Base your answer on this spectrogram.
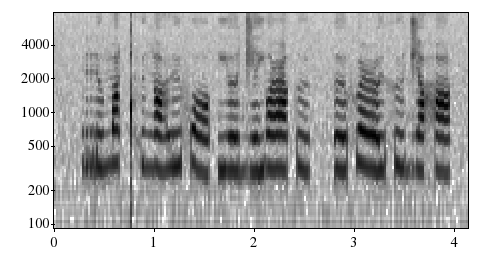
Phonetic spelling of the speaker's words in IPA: rʉmɑǃʰyŋɑ ɦyfɔ | jø d͡ʒejɔʕɑkʉ | øfʉ ʕy xʉd͡ʒɑhɑ

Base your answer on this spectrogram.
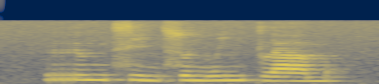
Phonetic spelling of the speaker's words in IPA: rɯ˧ŋsi˨˩n so˧nwi˦˥n kla˧m

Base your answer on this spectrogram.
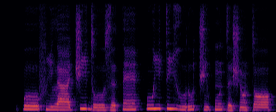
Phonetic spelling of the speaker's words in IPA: k͡poː˦fi˧laː˧ t͡ʃi˦doː˨zə˨tɛ̃˦ | wi˦ti˦ ɣu˧ɾu˦ t͡ʃɨ˧pũ˦tə˨ʃɔ̃˧ tɔ˧

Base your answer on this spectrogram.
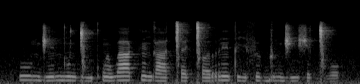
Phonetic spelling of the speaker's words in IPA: uː˧nd͡ʒẽ˨˦ ndõ˧ɡ͡ǀõ˨kʷʼã˧waː˦ kɛ̃˦ɡaː˨ ǀɛ˨ǀʌ˨˦ rẽ˦ti˨sɯ˧ ɡɯ˦nd͡ʒi˧ ʃɛ˧ɡ͡ǀo˧

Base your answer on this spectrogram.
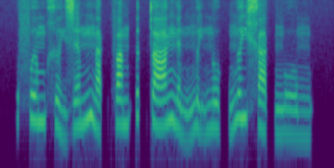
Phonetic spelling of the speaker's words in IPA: fəː˧mxə˧˩jzɛ˨˦m na˨˩k̚fa˨˦m ʔə˦˥t̚t̪aː˨˦ŋɛ˧˩n ŋə̰˧˨jno˨˩k̚ŋə˧jxa˨˩k̚ ŋo˨˩m

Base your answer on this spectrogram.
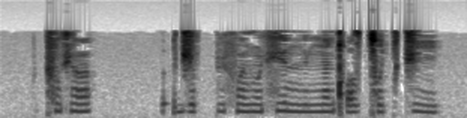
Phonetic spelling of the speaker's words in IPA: ǁũʃə̃ | ʔəd͡ʒɛpːyfə̃ zũxʲø nyŋɛ̃ ǃʼɔzǀɔct͡ʃi

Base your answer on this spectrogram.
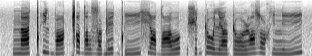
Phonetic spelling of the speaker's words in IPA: na ǃʰilʲbɑ ǁidˤilʲzˤi ɖɪːǃʼiː xiːdˤo | ʃɪɡ ʈoːlʲɑːʈoː ɭazˤoxiniː

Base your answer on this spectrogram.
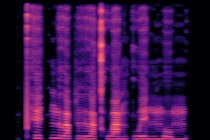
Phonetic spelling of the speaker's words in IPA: pʰe˦˥k̚nɯ˧a̯ prɯ˧a̯kʰwa˦˥ŋkwe˦˥n mo˦˥m

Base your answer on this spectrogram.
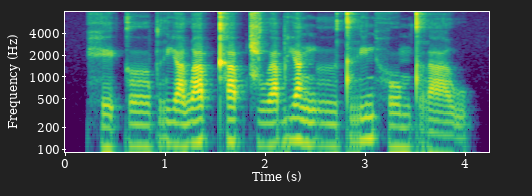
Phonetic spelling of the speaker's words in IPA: he˨˩ʔkɤː˧pri˧a̯wa˥˩p̚ kʰa˥˩p̚t͡ɕu˦˥a̯bi˥˩a̯ ŋɯː˧tri˥˩n ho˧mtra˨˩w

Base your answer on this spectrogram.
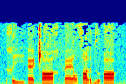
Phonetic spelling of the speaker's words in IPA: χiː˩ʔæ˨ ǁɑː˨χ fæː˩jsˤɑ˥rdʊ˥ʔɑ˥

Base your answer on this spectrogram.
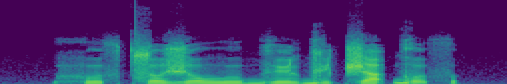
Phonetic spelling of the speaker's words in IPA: huθt͡so ʒoβubðyl ɡyt͡ʃaʔɡoθ

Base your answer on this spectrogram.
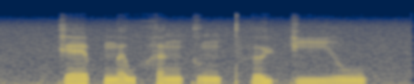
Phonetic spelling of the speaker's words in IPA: kɛː˨˥p̚n̪ɐ˨˩whɐ˧ŋkʊ˨˩ŋ pʰɵ˧ɥkiː˧w

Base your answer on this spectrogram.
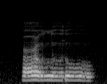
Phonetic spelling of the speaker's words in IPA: ʕolʊɾo

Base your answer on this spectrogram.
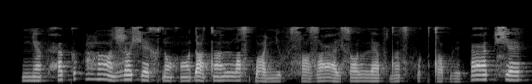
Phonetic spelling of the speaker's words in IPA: ɲæ̃˨fħə˦k | ɦɑ̃˦˨ɮʌ˦˨ʃɛ˨x ɗɔ̃˨xɔ̃˦ɗi˨tˤɛ̃˦ lːə˦sˤɡ͡bɑ˨ɲɪ˨f sɜ˨zˤə˦ʕi˨sɔ˦ lːæ˦˨fdˤæ̃˦s fʊ˨ktˤʊ˦bɪ˦ | ʕɪ˦kɕɛ˦

